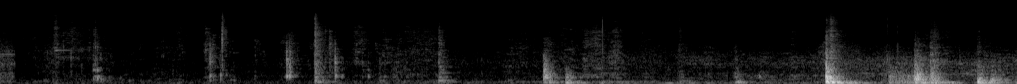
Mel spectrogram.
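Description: Scattered knocks and clicks from handling a camera and moving about on a fibreglass boat, with a cluster of heavier thumps about eight seconds in.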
